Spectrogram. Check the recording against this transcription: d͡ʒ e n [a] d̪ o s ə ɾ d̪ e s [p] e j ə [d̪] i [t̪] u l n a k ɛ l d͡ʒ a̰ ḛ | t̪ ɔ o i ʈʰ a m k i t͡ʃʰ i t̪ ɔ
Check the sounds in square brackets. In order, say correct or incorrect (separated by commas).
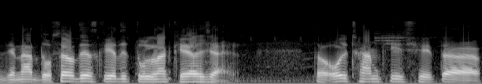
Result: correct, incorrect, correct, correct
